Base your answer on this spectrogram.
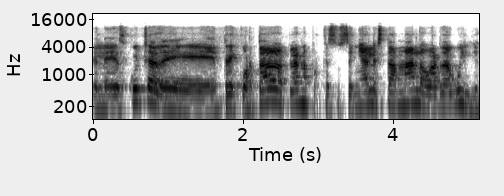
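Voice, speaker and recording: Her tone is bright and sharp, her pitch medium for a woman, with ordinary variation. She talks at a fairly slow pace with hardly any pauses. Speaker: law lecturer. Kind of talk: lecture.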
